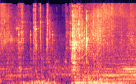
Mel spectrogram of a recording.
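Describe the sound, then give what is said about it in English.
Rattling, mechanical clicking of a locked door's handle as someone tries it. It sounds as a steady metallic clatter that grows louder partway through. “He tries the door, but it's locked.”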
